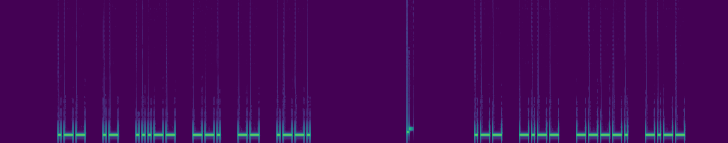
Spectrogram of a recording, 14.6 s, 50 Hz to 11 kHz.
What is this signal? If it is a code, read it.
Morse code, heard as a keyed tone, about 20 wpm, spaced as for 15 wpm, 700 Hz. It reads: WA3GMP WY9Y
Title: 186 Lesson 30g - Letter b - Call Signs 20wpm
